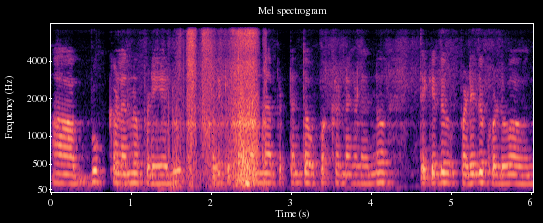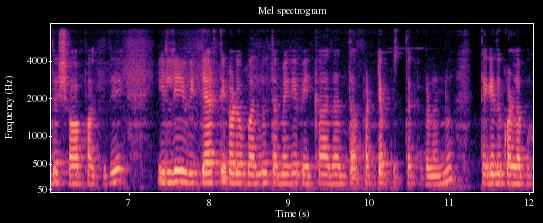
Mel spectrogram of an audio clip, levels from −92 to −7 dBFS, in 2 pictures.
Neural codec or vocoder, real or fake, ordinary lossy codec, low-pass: none; real; none; 7.2 kHz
